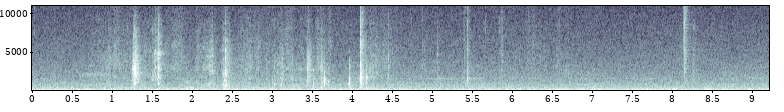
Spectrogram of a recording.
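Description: Hands peeling paper header stickers off a sticker sheet and pressing them onto planner pages: scattered light clicks and paper rustles, most of them between about one and four seconds in and one more near the end, over a faint steady low hum.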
